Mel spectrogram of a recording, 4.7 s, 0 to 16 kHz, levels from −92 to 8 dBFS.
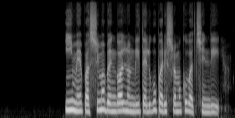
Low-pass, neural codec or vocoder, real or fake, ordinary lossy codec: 14.4 kHz; autoencoder, 48 kHz, 32 numbers a frame, DAC-VAE, trained on Japanese speech; fake; none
